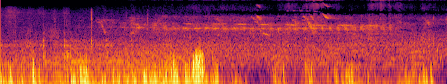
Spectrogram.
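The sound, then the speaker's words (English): Horses shuffle and clop on a small farm as they are prepared for pato practice, hooves thudding in an irregular rhythm while faint birdsong chirps in the background. “We arrive at a small farm where the horses are being prepared for pato practice.”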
